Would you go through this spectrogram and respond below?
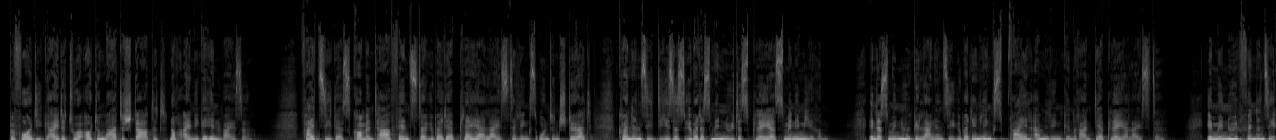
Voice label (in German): e-learning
